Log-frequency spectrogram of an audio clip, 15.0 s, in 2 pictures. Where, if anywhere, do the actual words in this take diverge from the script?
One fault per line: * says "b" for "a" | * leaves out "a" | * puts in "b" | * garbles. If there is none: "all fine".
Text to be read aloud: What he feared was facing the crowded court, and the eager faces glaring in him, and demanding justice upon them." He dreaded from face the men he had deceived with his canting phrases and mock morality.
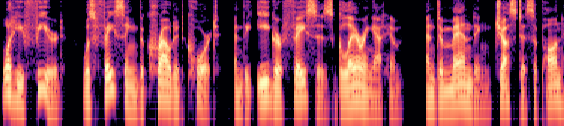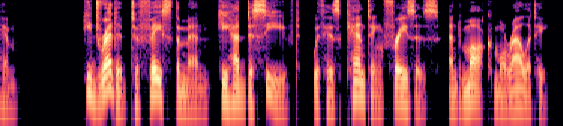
* says "at" for "in"
* says "him" for "them"
* says "to" for "from"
